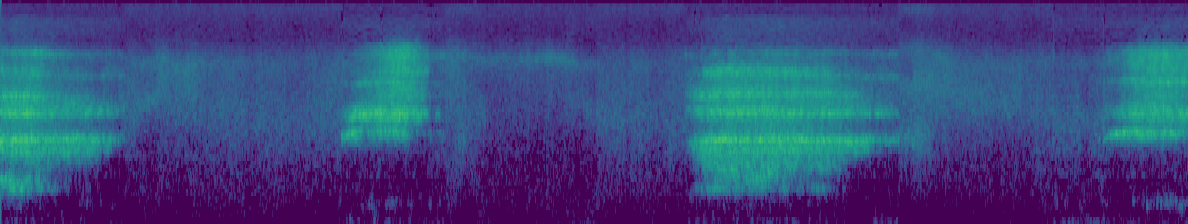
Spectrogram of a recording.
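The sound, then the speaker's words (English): Slow, deep breathing during meditation: four airy breaths, each lasting a second or two, separated by quiet pauses of a few seconds. The last breath is cut off at the end. No voices are heard. “Breathe in, breathe out.”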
